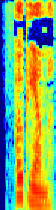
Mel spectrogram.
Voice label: "Opium", English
